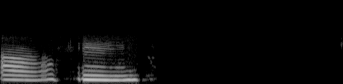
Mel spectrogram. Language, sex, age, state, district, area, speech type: Dogri, female, 30-45, Jammu and Kashmir, Udhampur, rural, conversation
